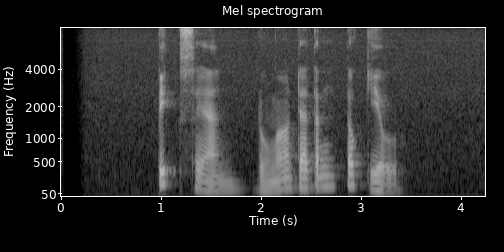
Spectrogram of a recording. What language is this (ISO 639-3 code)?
jav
